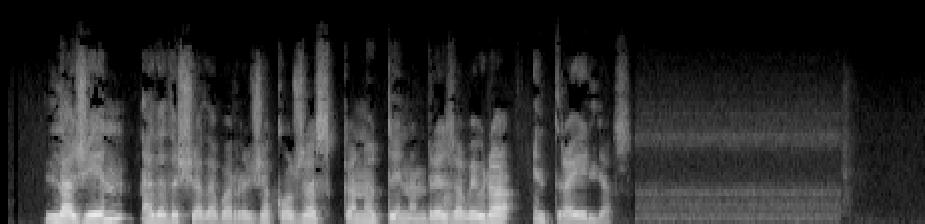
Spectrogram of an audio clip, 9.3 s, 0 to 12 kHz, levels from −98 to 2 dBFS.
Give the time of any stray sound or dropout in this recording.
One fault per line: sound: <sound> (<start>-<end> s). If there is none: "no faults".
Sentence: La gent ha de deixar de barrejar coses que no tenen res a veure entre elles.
no faults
